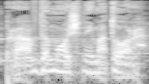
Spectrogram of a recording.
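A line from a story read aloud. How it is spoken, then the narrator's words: Hoarse wheeze. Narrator (Russian): прохрипел он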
